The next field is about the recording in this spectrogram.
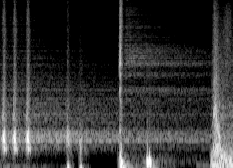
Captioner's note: strong Heart Beat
